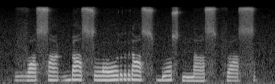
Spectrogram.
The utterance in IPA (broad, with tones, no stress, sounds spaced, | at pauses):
v ɘ˨˩˦ sˤ a˧ ɡ͡b e˥˨ sˤ lˠ o˧˥ r ɘ˥˨ sˤ b u˧˥ sˤ n a˨˩˦ sˤ f ɘ˧ sˤ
